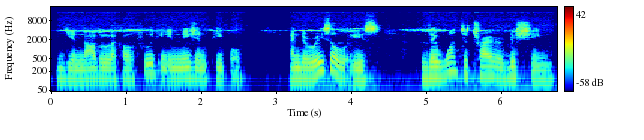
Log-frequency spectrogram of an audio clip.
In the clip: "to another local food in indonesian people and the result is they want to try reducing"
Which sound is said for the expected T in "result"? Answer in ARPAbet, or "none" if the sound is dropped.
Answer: none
